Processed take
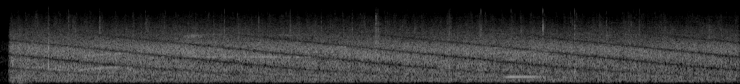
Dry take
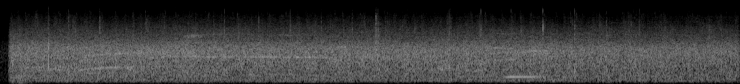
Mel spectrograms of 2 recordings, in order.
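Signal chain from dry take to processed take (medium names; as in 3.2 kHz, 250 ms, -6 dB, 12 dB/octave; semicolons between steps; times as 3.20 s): Shepard-style phaser falling 0.71 Hz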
